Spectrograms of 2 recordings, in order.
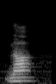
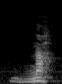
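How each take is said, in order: First: The syllable is said with a sharp, forceful attack. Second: The syllable is said softly and relaxed. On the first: The speaker calls it right. "칼로 순간적으로 나" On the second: The speaker calls it wrong. "그냥 나가 아니라"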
